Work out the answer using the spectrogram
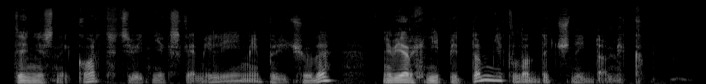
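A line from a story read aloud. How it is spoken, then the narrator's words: Muttering like an incantation. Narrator (Russian): Пуаро бормоча себе под нос, словно заклинание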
